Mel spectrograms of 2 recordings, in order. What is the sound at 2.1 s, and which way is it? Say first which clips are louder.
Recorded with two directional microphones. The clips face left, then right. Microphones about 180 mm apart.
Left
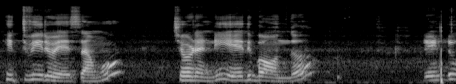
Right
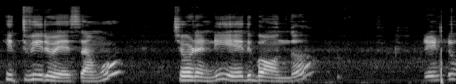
Speech: right 6 dB; 20° right (ahead or behind).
